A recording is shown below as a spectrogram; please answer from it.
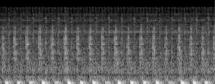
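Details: Kick-started 2012 Yamaha Byson motorcycle, 10,500 km after a 100-day tour, idling with a steady thump and sharp metallic tap on each beat; owner hears air filter noise and a worn, loose part, fears serious internal damage.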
